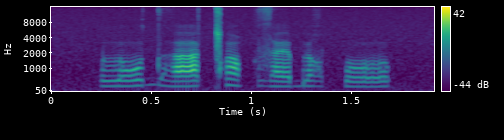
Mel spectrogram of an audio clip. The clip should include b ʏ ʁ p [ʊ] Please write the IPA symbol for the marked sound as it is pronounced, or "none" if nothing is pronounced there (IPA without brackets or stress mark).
ʊ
